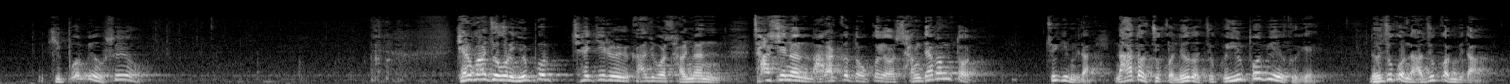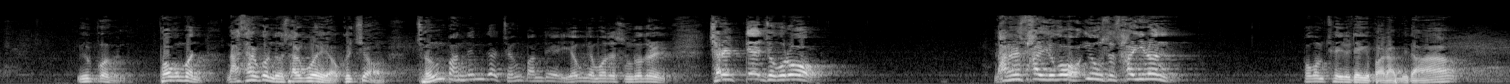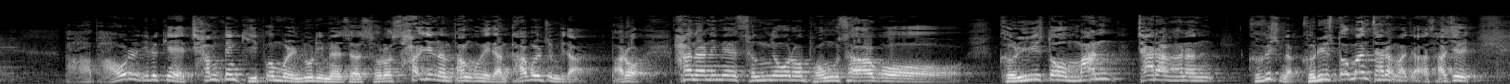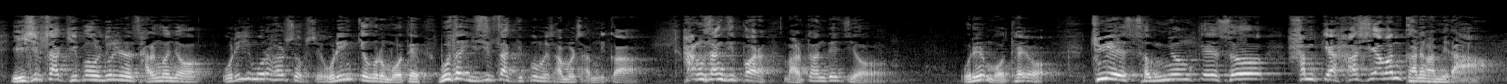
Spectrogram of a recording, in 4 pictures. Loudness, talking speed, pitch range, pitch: -14 LUFS, 260 characters per minute, 150-230 Hz, 200 Hz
